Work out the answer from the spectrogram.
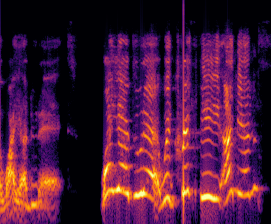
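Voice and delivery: high-pitched incredulous complaint, retold; mock dismay. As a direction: plead in exaggerated disbelief, voice climbing high. Mock outrage at odd food.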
